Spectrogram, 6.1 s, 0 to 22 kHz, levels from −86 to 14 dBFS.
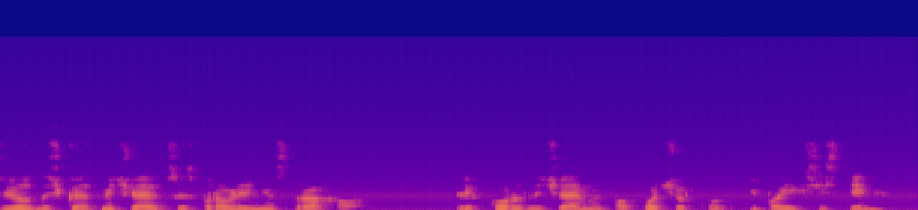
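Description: Mains buzz runs from the start of the speech to the end, sitting roughly 25 dB below it. Sharp switching spikes, of the kind a dimmer, a rectifier or a poorly shielded cable lets into the path, arrive twice in every 60 Hz cycle. Their harmonics stack up well into the kilohertz range, so instead of a smooth low hum the result is a constant, raspy, edgy buzz under and between the phrases.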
